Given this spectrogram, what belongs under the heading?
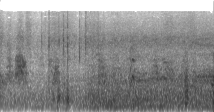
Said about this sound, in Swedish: Det är nu många olika sorters anka, gräsand, vanlig allmän anka. Säkert en kråka också någonstans där. Jag vet inte, för jag är inte fysiskt ute bland anker utan det här är bara en ljudfil jag har lagt till med anker. Visst är det härligt?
